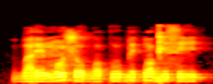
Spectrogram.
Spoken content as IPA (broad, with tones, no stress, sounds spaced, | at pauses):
b a˨ ɾ e˨ m ɔ̃˨˦ s o˧ b ɔ˨ k u˧ b e˦ ɡ͡b ɔ˦˨ ɡ i˨˦ s i˧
